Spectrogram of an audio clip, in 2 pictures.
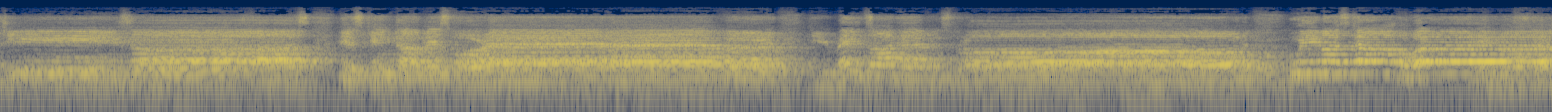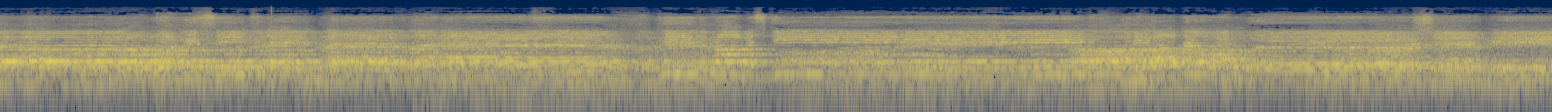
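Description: Men's barbershop chorus singing a cappella in close harmony, the phrases broken by short breaks about three, eight and thirteen seconds in.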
